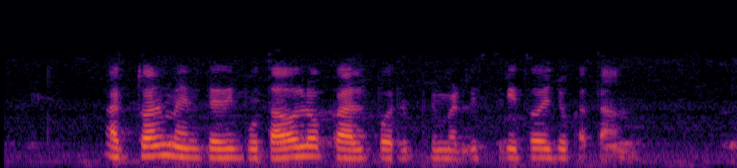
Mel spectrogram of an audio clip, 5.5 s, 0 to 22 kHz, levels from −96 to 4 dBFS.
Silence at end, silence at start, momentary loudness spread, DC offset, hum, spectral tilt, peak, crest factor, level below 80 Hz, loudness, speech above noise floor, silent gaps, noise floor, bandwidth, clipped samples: 0 s; 0.8 s; 13 LU; under 0.1%; none; -5.5 dB/octave; -20 dBFS; 18 dB; -72 dBFS; -36 LUFS; 32 dB; none; -67 dBFS; 7 kHz; under 0.1%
